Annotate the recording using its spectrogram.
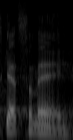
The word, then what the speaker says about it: Gethsemane: The word Gethsemane means olive press and would be pronounced Getsemane.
